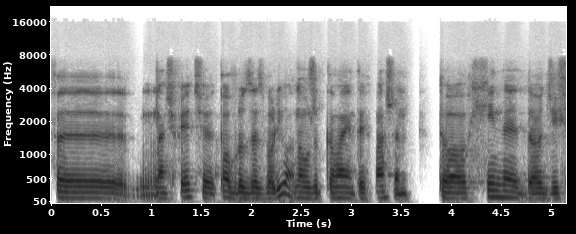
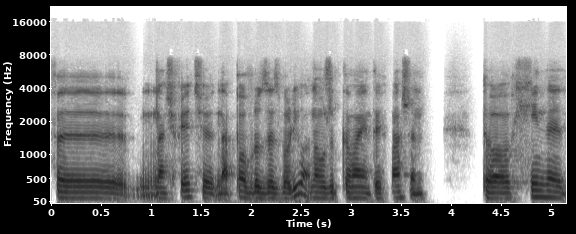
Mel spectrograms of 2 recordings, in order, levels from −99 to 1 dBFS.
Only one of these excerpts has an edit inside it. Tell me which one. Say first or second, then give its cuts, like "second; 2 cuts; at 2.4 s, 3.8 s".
first; 2 cuts; at 1.6 s, 3.7 s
